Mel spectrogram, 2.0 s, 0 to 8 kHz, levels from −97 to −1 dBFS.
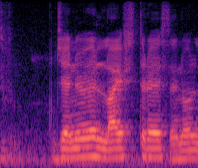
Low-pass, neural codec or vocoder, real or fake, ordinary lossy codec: none; none; real; none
